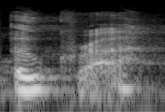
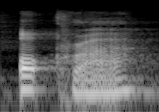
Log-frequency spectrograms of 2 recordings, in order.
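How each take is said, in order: First: It is said in a put-on American accent. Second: It is said in the speaker's own, non-American accent.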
